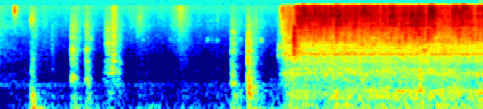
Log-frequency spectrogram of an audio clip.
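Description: A kitchen tap gushes steadily for the last three seconds while a spoon is washed under it, after a few scattered knocks and rubbing sounds at the sink.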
